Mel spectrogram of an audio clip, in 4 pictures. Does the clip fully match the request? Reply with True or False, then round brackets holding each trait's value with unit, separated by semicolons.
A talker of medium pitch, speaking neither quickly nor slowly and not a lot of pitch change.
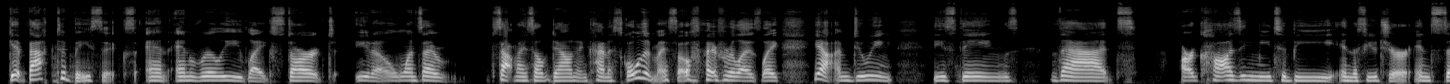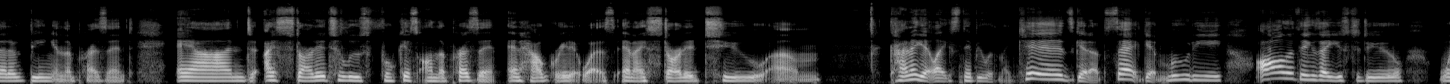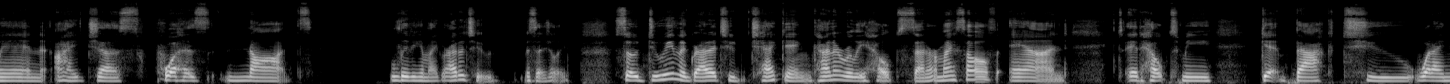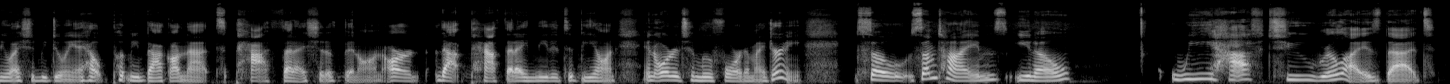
True (180 Hz; 160 wpm; 2.1 semitones)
